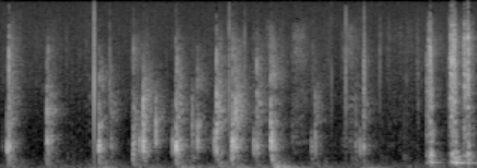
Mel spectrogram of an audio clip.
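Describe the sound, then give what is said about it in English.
Firm, hollow raps on a wooden cabin door, repeated many times in uneven bursts over several seconds, fairly loud, with no voices. “Come in, gentlemen. The door's open.”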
